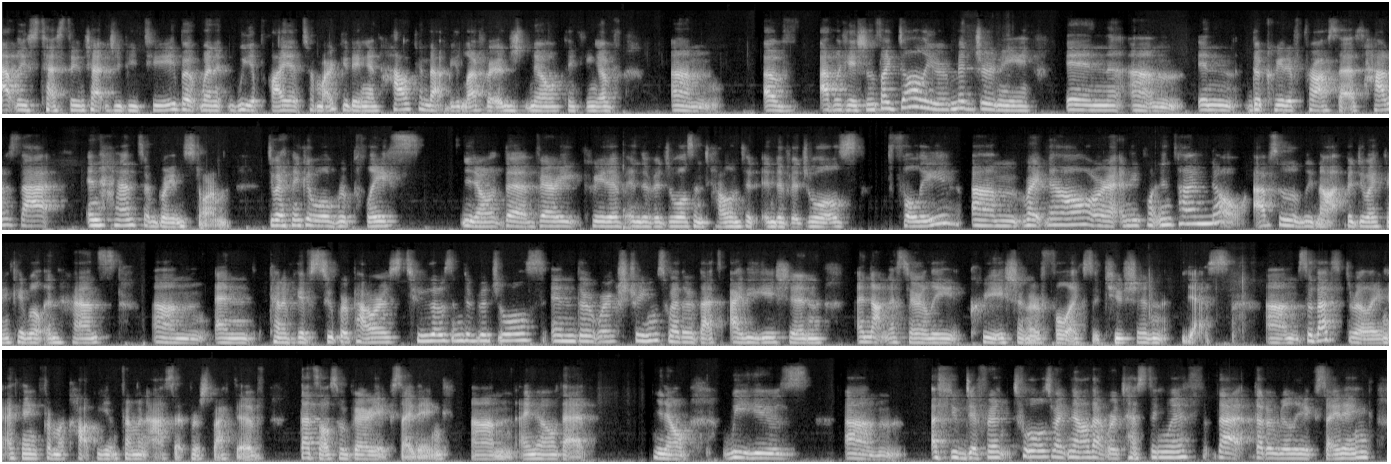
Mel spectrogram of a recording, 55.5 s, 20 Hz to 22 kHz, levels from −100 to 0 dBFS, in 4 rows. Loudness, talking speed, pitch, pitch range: -21 LUFS, 155 wpm, 165 Hz, 155-190 Hz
